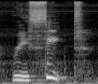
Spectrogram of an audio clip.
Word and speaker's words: receipt: say that word together receipt receipt it has two syllables your first syllable is re-roof e your second syllable is feet but it looks like C looks like seeped your first sound is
